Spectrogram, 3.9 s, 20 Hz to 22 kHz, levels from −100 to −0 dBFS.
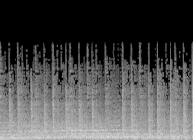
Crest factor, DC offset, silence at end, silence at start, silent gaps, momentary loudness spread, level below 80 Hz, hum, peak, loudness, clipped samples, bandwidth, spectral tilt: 14 dB; under 0.1%; 0 s; 0 s; none; 2 LU; -34 dBFS; none; -4 dBFS; -17 LUFS; under 0.1%; 15.5 kHz; -2.5 dB/octave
